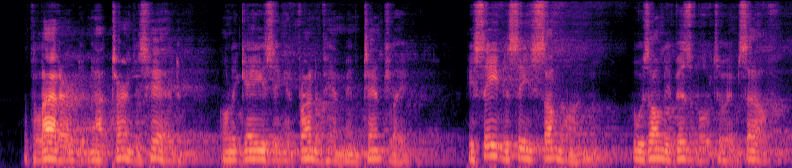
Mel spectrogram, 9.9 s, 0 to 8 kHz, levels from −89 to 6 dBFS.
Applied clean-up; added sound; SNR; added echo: neural separator model SepFormer DNS4.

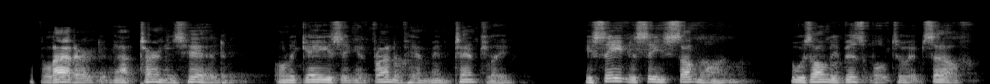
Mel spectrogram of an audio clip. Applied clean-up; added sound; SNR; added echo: neural mask model DeepFilterNet 3.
